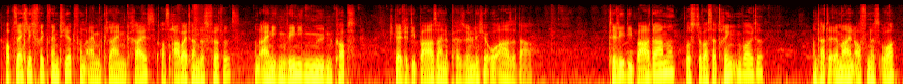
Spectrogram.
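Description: A man's voice: on the low side, darkish tone. A man reading scripted narration for a noir audio drama.

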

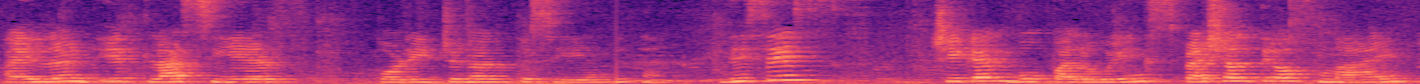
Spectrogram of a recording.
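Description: Young woman, Filipino accent, high pitch, student presenter, rehearsed delivery, echoey room. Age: young adult. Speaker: student caterer. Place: indoors in a home room. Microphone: camera a few steps away. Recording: roomy, distant mic, faint background noise.

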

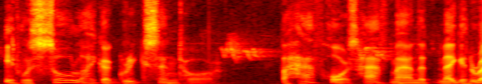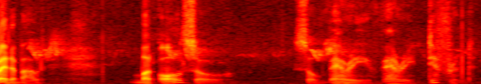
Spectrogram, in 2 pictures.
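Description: A man narrating a dramatized story theatrically, with dramatic pauses and hushed emphasis. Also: fairly low pitch, sing-song, slight background noise. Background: music.

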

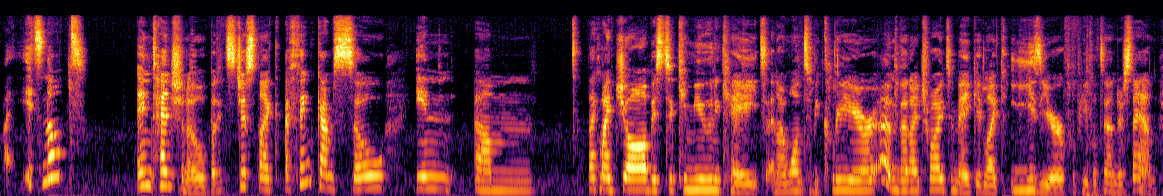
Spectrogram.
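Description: A woman's voice: mid-range voice, unhurried. Chatty Swedish woman rambling over a game. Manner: chatty, rambling, wry asides. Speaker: let's play host. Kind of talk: casual gameplay commentary.

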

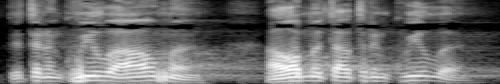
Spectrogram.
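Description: A man performing slam poetry dramatically, repeating words and shifting between loud and hushed delivery. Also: mid-range voice, moderate pace, husky. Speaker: slam poet. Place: live stage in a reverberant hall. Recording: reverberant hall, live stage.

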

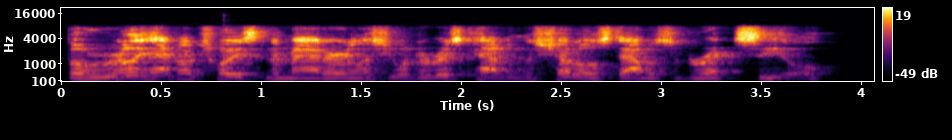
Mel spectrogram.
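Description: A calm, commanding military officer from a space opera audiobook, read by a man. He is terse and wry, with a sharp, bright voice in an echoing room. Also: mid-range voice. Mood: resigned. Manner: measured, terse. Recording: roomy, echoing sound.

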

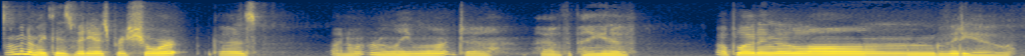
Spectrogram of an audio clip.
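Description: A woman giving casual commentary over her own mobile block-building gameplay, rambling and often dropping into soft whispered asides, recorded on her phone. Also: on the high side, steady tone, slow pace. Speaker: let's play creator.

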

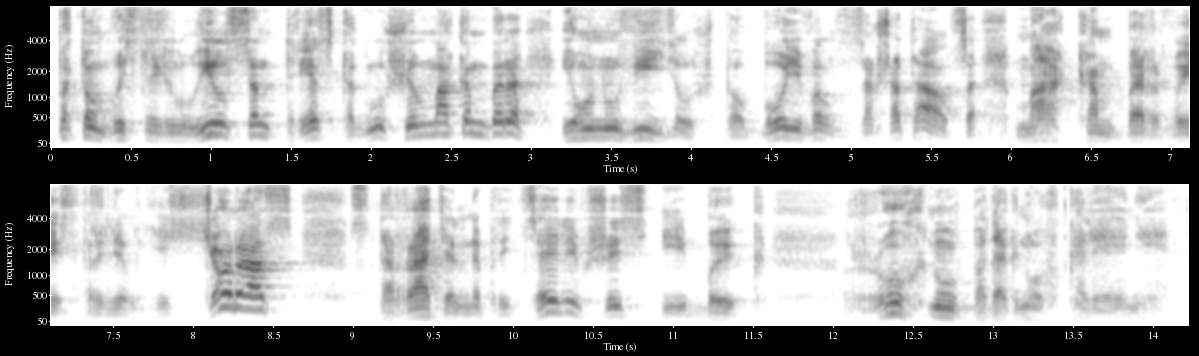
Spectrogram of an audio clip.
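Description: A man reading literary narration for a 1960s radio play, with expressive, emphatic phrasing. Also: fairly low pitch, a little slow. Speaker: audio drama narrator. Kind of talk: dramatic literary narration, 1960 Soviet radio. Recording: 1960 Soviet radio recording.

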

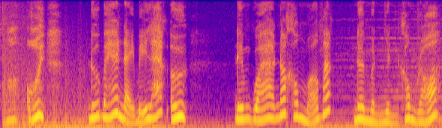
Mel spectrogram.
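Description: An actress voicing a timid, curious and secretly greedy middle-aged nursemaid in a cartoon fairy tale, hesitant and muttering to herself. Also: female voice, on the high side, expressive, measured pace, a little mellow. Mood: puzzled, curious. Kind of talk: animated fairy-tale dubbing. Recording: background music under the voice.

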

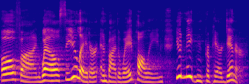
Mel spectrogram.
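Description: Wry, breezy female star acted by a woman, highish lilting voice, dry punchlines, radio comedy in an echoey hall. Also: animated, a little slow. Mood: incredulous, breezy. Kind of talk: old-time radio comedy acting. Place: stage in a large hall. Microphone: stand microphone. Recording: echoey hall stage performance.

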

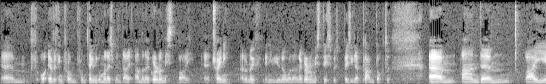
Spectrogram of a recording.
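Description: A man's voice: medium pitch, slight background noise. A man from Chile with a Chilean accent, giving a keynote business presentation with frequent ums and restarts. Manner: hesitant, many ums and restarts. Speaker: keynote speaker.

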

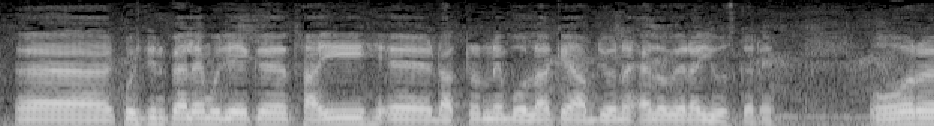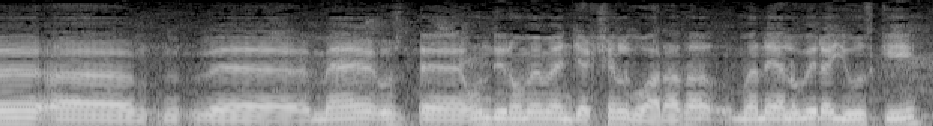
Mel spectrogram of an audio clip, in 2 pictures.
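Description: A man's voice: medium pitch, narrow, tinny audio, a little hiss or hum. Hesitant man filming his plants. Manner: hesitant, many filler sounds and pauses. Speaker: gardening channel host. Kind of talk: casual home gardening vlog. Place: outdoors among potted plants.

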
